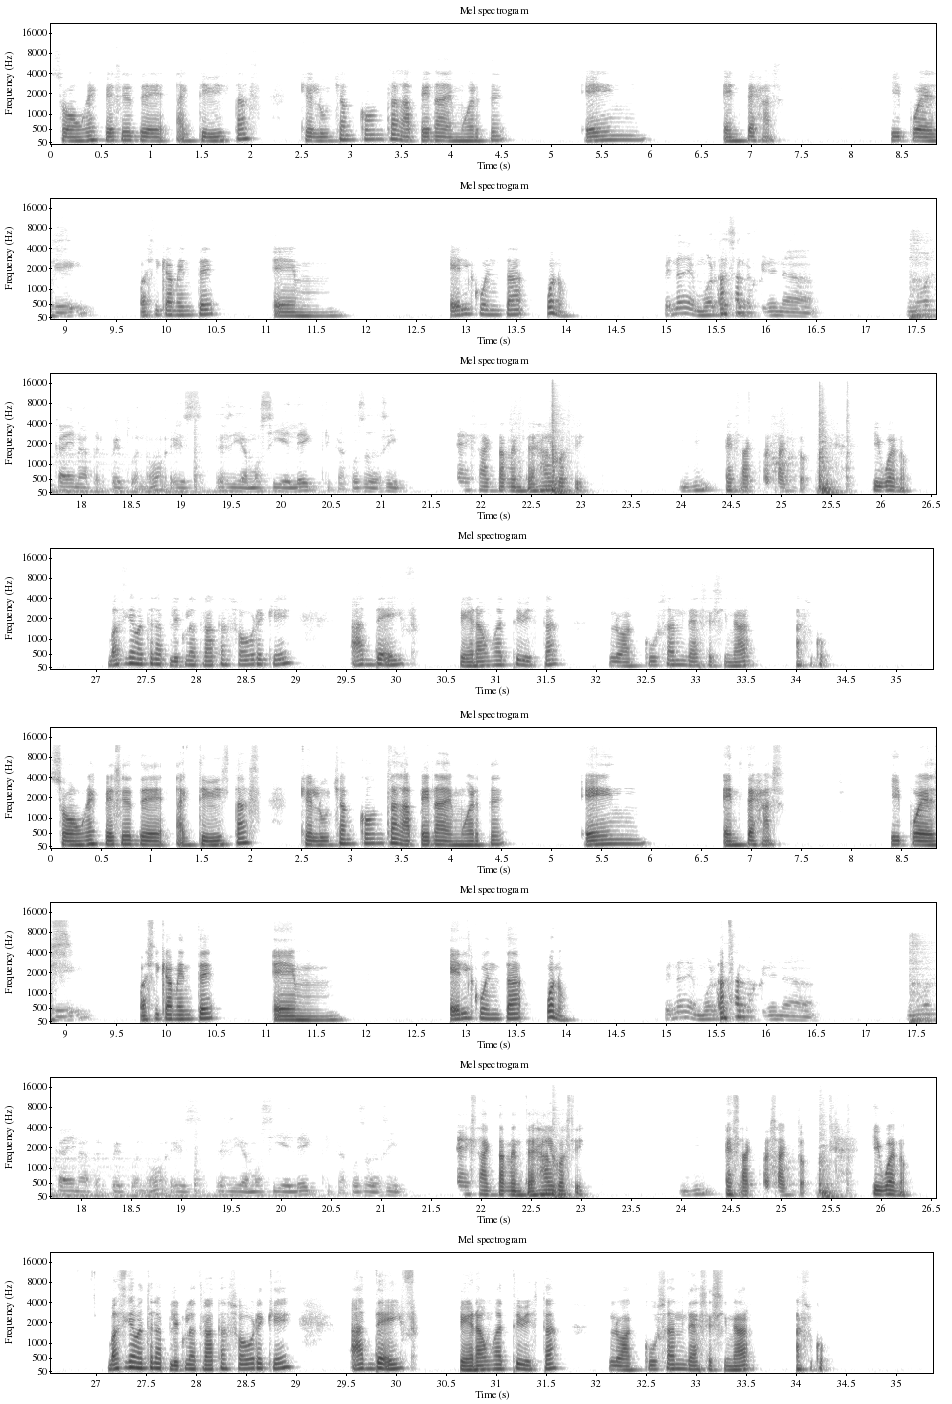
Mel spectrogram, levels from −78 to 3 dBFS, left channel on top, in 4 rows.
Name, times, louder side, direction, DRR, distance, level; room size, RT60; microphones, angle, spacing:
voice 1, 0.0-2.1 2.5-4.5 5.3-6.0 6.7-7.3 8.4-8.9 9.7-10.5 11.1-11.8 12.8-13.6 13.8-14.0 15.5-15.8 21.8-23.0 24.5-25.1 25.5-26.3 27.1-29.2 29.6-30.2 30.6-31.6 32.1-33.6 34.0-34.3, right 7 dB, 85° right, 0.3 m, -28 dB
voice 2, 8.9-9.2 15.0-16.5 17.4-21.2 24.0-24.3, left 2 dB, 80° left, 0.9 m, -42 dB
sound 1, 17.4-20.9 21.2-21.3, right 1 dB, 65° right, 1.8 m, -49 dB
sound 2, 18.9-19.3 22.1-23.2 24.6-25.7, left 2 dB, 60° left, 0.9 m, -39 dB
4.0 x 2.8 x 3.1 m
head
